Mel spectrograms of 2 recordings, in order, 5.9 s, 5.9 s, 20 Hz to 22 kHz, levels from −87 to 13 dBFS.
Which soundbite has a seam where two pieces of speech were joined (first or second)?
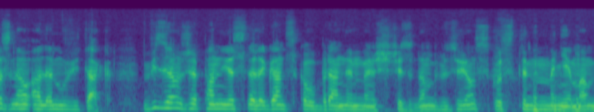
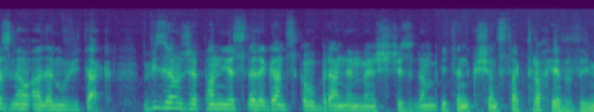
second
